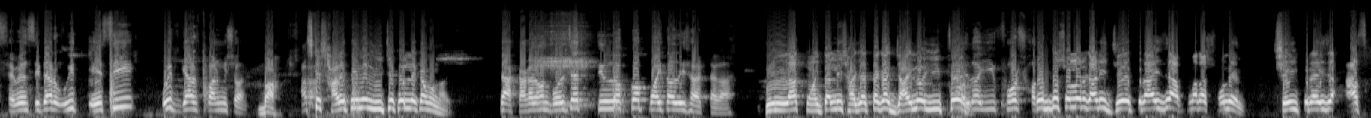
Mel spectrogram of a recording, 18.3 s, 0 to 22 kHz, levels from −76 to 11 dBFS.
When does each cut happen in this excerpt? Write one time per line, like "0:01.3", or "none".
0:04.1
0:13.7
